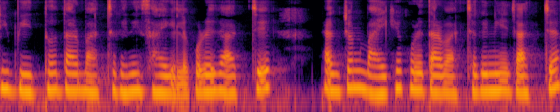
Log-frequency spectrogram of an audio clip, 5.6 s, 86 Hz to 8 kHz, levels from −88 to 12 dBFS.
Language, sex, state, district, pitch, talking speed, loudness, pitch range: Bengali, female, West Bengal, Purulia, 200 Hz, 195 wpm, -16 LUFS, 190-215 Hz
